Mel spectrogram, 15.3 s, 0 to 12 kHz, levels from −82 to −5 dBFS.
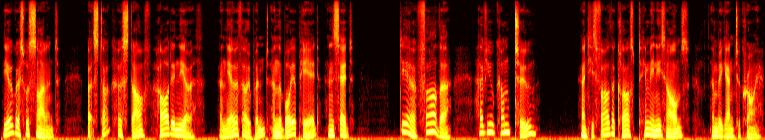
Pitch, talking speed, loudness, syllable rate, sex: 120 Hz, 155 wpm, -17 LUFS, 4.3 syllables/s, male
